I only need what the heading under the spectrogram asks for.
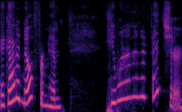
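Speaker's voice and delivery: mock tearful crying voice, very high. Retelling own words to Neil, imitating crying speech. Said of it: "I'm like crying, by the way, while I say this".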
